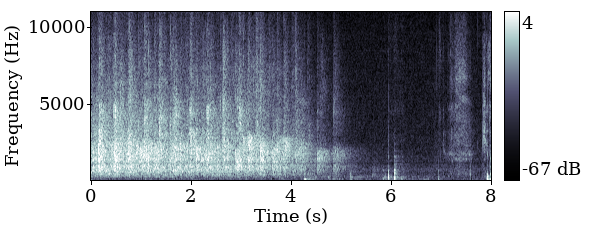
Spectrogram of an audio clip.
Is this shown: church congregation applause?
yes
